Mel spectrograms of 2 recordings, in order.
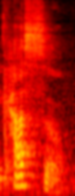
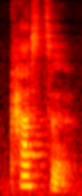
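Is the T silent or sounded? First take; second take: silent; sounded. First: The T in the middle is silent. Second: The T in the middle is pronounced. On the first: The speaker calls it right. "Say castle" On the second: The speaker calls it wrong. "you don't want to say castle"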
